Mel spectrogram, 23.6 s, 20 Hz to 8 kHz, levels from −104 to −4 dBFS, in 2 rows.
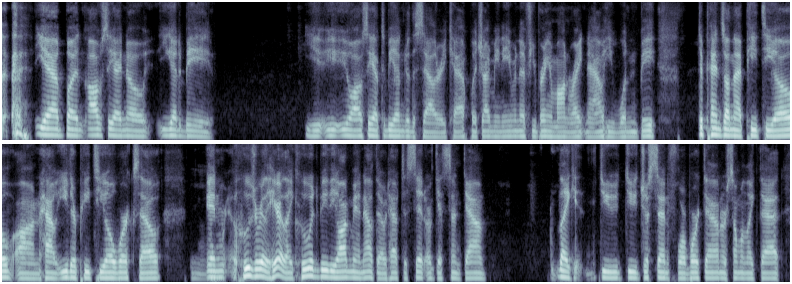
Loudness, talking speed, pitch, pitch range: -24 LUFS, 195 wpm, 120 Hz, 110-125 Hz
